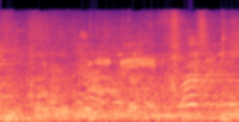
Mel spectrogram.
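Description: Voices calling out and chattering on an outdoor football pitch, with a brief high tone just over a second in.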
